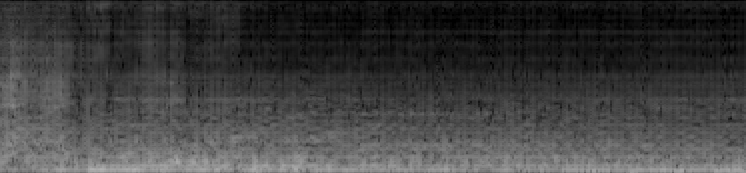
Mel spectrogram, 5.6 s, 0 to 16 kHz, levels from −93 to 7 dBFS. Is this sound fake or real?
fake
